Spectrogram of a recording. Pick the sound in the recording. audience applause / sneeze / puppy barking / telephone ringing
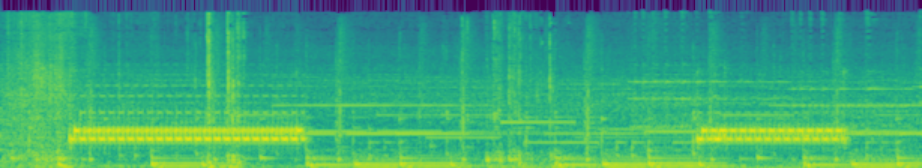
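telephone ringing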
